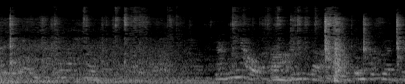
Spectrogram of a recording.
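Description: Plates and serving utensils clinking as food is dished out at a table, over people talking; a sharper clink comes near the end.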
